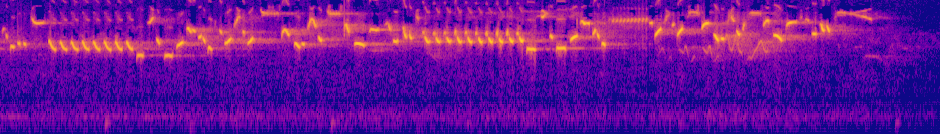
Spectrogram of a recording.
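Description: Winter Wren song: a long, high, rapid cascade of tinkling notes and fast trills, tumbling up and down for over six seconds without pause.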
